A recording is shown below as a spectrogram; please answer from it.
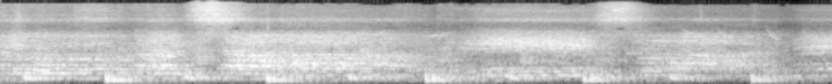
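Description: A crowd of men and women singing a hymn together, moving from note to note about twice a second.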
